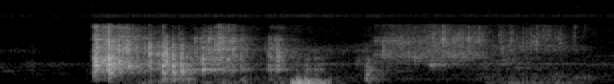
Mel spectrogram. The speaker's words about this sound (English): Okay. So we're just pouring our marmalade mixture over the top.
